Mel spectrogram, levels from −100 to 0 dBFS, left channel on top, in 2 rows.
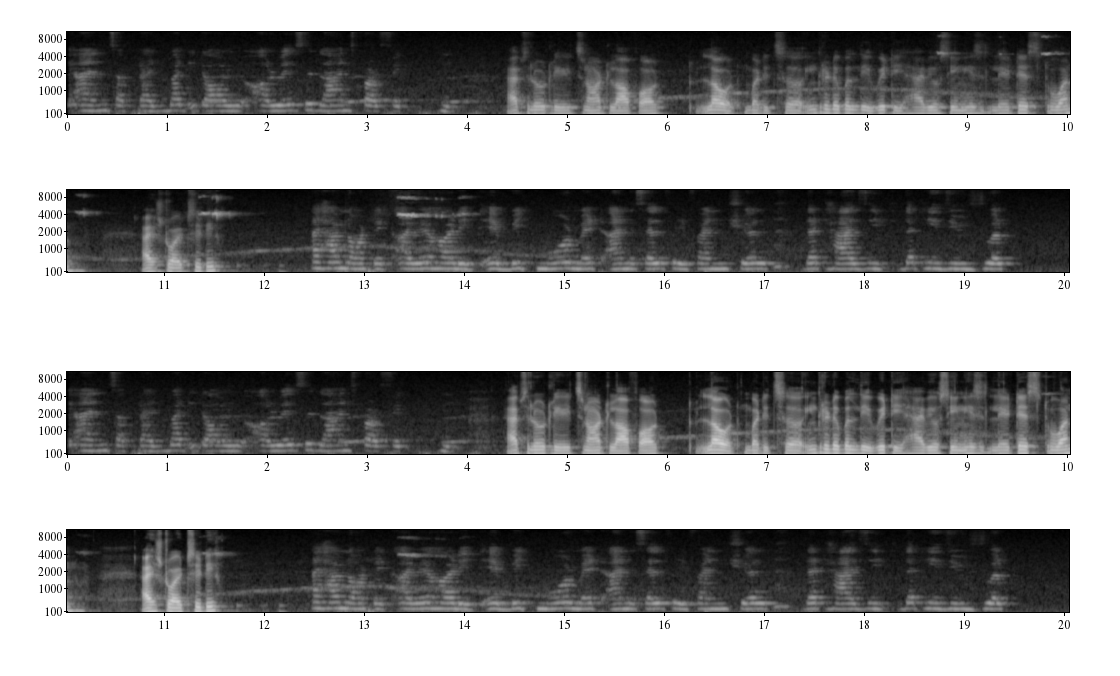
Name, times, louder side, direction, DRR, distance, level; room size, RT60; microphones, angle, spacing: voice 1, 0.0-3.3 3.7-3.9 12.5-19.4, left 1 dB, 10° left, 1.1 m, -46 dB
Motor vehicle (road) / Siren, 0.9-17.6, right 1 dB, 35° right, 4.4 m, -62 dB
voice 2, 4.4-5.9 6.3-10.2 10.8-11.6, right 6 dB, 85° right, 0.5 m, -29 dB
sound 1, 8.7-8.9 9.3-9.4 9.7-10.3 11.3-11.7 12.8-12.9 13.2-14.1, left 14 dB, 70° left, 0.6 m, -41 dB
13.0 x 6.8 x 5.0 m
head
